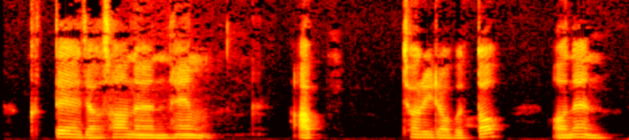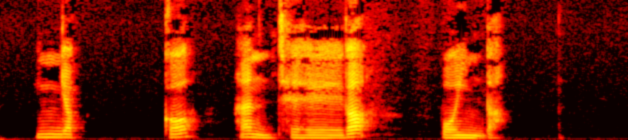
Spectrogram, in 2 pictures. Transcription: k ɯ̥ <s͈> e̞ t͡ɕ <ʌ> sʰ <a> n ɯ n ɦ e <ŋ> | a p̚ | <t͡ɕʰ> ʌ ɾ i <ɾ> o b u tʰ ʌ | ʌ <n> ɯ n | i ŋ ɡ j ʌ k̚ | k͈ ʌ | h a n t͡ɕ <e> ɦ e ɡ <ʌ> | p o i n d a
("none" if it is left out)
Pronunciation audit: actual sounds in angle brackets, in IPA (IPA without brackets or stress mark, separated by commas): t͈, ʌ, ʌ, ŋ, t͡ɕʰ, ɾ, n, e, a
